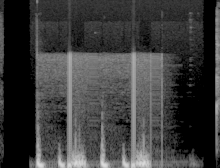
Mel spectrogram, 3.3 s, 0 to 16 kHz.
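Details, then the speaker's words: Mitral stenosis heard at the cardiac apex, the best site for auscultation, at about 62 beats a minute: a sharp opening snap after the second heart sound, then a low diastolic rumble. "remember that the largest mass of the left ventricle is at the cardiac apex and so that's the best area for auscultation"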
